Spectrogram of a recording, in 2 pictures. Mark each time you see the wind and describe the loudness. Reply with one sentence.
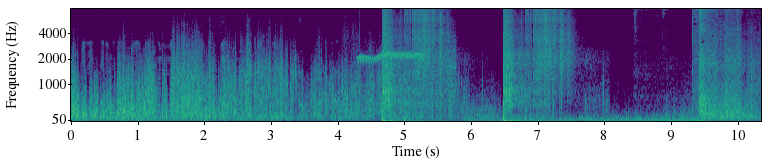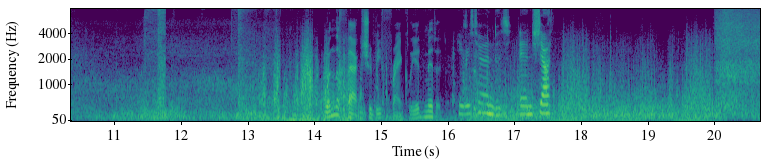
You can hear the wind from 0.0 to 20.6 s, getting quieter then louder.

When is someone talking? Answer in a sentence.
The talking can be heard from 14.0 to 17.6 s.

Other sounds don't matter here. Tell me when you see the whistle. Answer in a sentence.
The whistle can be heard from 4.2 to 5.8 s.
